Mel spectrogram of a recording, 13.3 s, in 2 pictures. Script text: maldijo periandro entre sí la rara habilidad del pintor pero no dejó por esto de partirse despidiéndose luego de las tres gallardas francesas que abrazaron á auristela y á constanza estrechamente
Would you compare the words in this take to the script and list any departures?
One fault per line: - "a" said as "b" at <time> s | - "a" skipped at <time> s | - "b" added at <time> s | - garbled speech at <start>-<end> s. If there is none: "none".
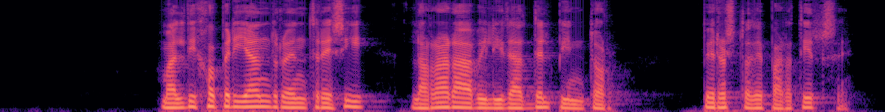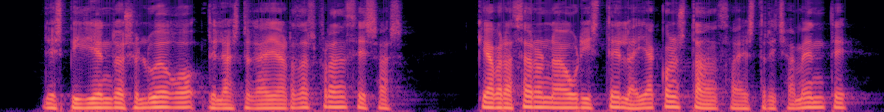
- "no dejó por" skipped at 5.5 s
- "tres" skipped at 8.5 s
